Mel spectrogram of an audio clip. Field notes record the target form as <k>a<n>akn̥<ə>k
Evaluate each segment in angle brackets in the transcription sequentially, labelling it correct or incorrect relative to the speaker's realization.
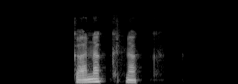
correct, correct, incorrect: a

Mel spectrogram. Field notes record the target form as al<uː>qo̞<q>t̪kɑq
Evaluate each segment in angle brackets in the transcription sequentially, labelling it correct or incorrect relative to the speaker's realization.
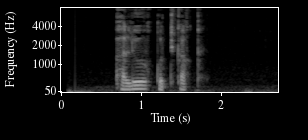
correct, incorrect: none

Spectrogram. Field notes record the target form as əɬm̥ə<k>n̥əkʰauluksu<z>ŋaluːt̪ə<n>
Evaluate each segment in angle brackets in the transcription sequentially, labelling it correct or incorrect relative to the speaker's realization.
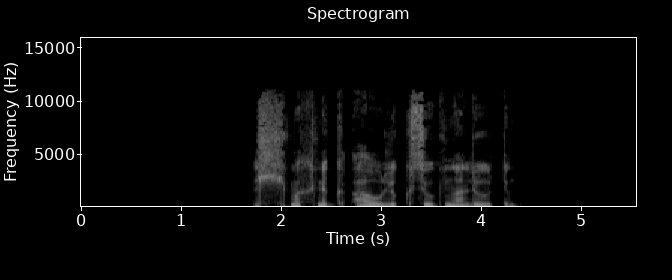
incorrect: x, incorrect: ɣ, incorrect: ŋ

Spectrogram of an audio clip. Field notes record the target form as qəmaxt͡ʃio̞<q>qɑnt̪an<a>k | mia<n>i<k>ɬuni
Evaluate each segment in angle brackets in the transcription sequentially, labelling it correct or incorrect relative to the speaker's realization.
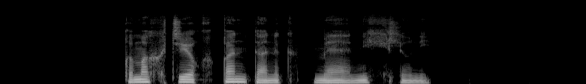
correct, incorrect: ə, correct, incorrect: x

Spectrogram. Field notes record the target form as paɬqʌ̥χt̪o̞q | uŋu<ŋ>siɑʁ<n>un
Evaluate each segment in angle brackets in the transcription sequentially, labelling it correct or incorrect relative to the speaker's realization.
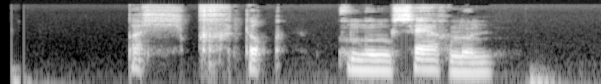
correct, incorrect: m

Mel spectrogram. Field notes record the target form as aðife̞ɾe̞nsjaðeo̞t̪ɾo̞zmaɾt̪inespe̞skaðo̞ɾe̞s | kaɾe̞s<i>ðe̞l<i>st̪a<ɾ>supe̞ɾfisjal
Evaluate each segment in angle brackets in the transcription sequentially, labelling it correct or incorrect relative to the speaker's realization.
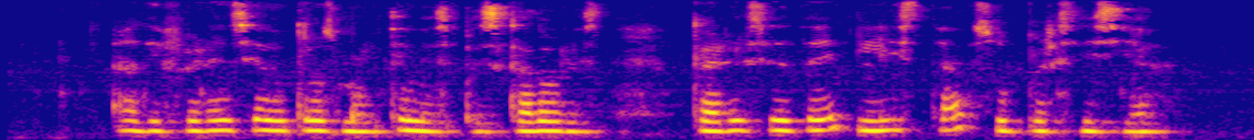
incorrect: e, correct, incorrect: none

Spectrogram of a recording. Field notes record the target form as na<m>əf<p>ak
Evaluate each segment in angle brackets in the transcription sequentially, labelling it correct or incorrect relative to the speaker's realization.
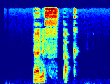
incorrect: n, correct

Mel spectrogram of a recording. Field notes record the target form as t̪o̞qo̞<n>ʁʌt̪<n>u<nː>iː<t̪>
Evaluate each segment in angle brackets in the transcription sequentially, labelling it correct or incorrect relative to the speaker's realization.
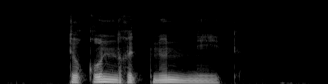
correct, correct, correct, correct

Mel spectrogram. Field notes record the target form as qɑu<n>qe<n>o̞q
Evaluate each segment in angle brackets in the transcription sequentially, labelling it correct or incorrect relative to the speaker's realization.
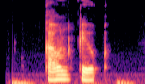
correct, incorrect: none

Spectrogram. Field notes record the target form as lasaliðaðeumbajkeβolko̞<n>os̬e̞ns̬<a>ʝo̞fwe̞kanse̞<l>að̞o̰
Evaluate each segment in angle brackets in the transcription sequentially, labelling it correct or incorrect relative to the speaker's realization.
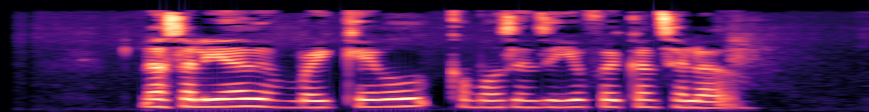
incorrect: m, incorrect: i, correct

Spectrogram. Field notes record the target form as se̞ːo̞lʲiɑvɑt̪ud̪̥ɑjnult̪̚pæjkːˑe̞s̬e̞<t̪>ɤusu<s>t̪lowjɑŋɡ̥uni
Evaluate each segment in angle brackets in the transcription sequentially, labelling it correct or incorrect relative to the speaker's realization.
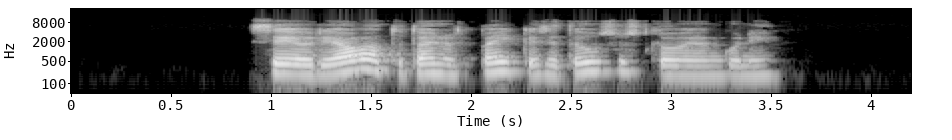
correct, correct

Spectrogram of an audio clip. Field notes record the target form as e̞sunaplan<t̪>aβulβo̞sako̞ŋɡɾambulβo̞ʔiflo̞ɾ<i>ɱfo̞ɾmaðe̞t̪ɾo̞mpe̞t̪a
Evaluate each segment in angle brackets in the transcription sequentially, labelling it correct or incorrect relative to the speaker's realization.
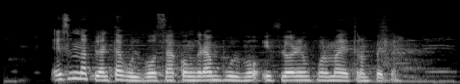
correct, incorrect: e

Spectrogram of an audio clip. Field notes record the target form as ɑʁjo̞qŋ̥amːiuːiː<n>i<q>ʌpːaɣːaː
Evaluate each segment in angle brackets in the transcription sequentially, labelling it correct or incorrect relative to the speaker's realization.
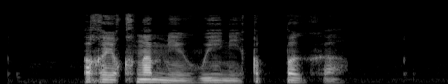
correct, correct

